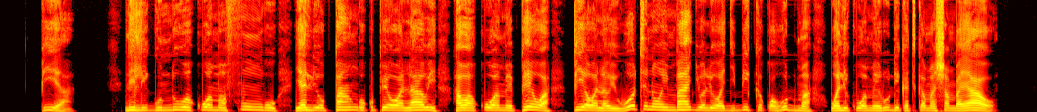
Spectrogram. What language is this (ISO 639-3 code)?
swa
